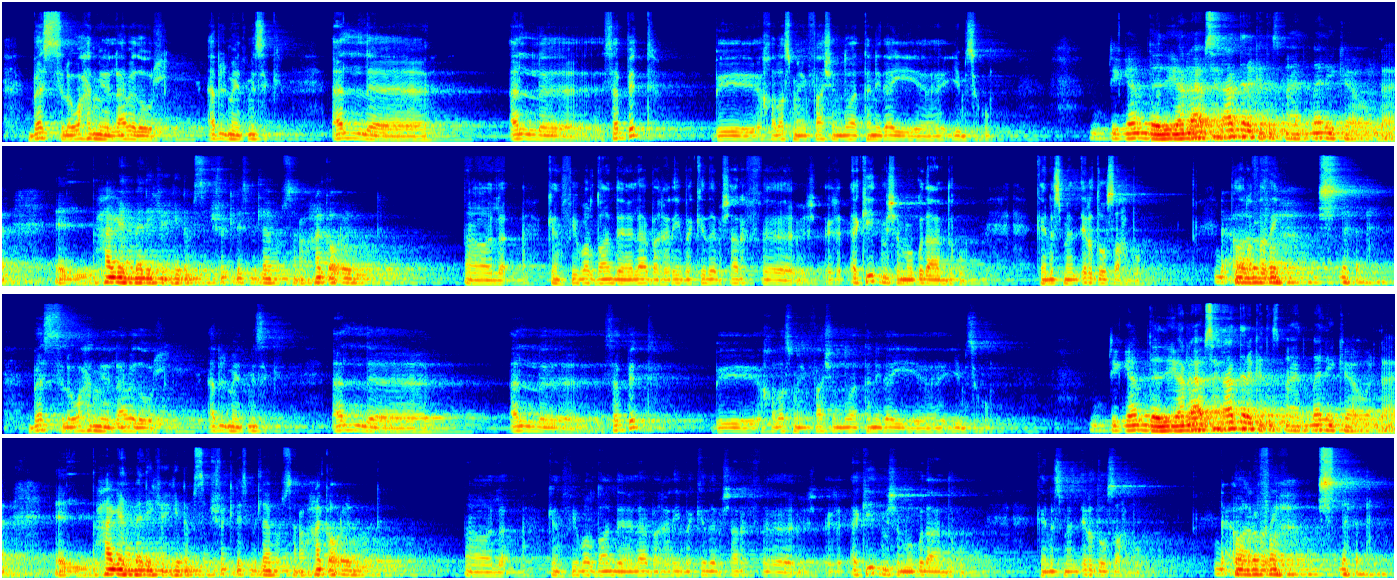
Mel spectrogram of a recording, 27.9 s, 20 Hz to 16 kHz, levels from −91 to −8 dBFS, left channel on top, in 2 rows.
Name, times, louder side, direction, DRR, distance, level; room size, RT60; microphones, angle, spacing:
voice 1, 0.0-1.6 2.0-2.7 3.3-4.3 5.1-6.6 7.1-9.8 18.5-23.6 24.3-25.3 26.2-26.7, left 2 dB, 85° left, 10 dB, 0.8 m, -30 dB
voice 2, 10.9-14.1 14.5-17.7 26.0-26.7 27.1-27.4, equal, 20° right, 4 dB, 1.2 m, -23 dB
30.0 x 14.0 x 3.2 m, 2.3 s
head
